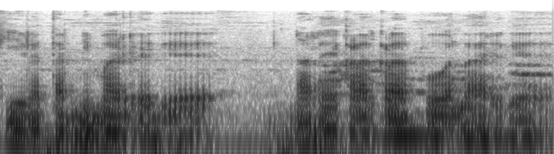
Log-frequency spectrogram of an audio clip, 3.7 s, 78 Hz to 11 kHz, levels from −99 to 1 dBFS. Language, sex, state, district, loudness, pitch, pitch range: Tamil, male, Tamil Nadu, Kanyakumari, -18 LUFS, 140 Hz, 120-145 Hz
